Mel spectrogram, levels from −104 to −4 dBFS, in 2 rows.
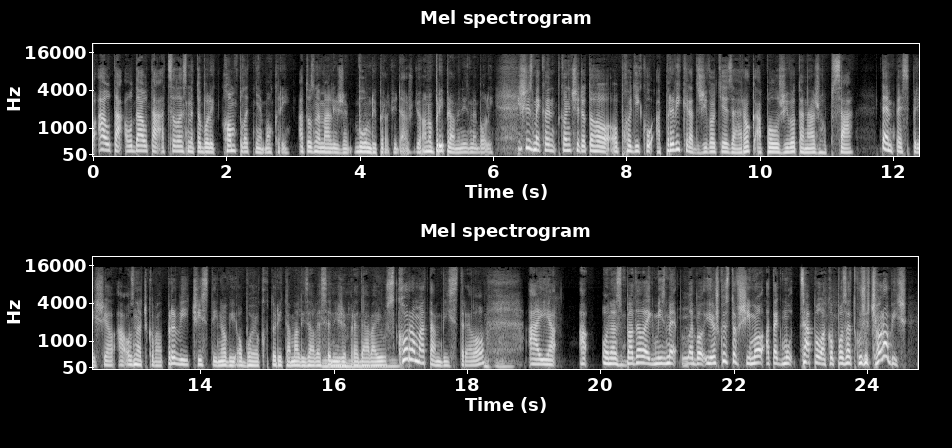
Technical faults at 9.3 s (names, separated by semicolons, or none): jitter buffer speed-up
